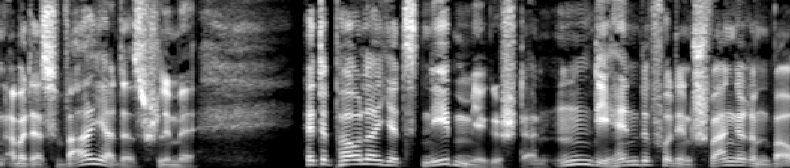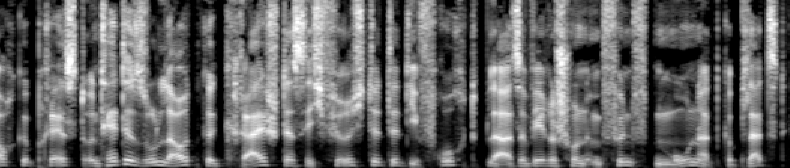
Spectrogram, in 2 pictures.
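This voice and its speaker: A man reads an audiobook in a wry, first-person storytelling voice at a middle pitch. His delivery is lively, with wide swings in pitch. The sound is dry and close. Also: no echo. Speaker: audiobook narrator. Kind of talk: scripted narration.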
